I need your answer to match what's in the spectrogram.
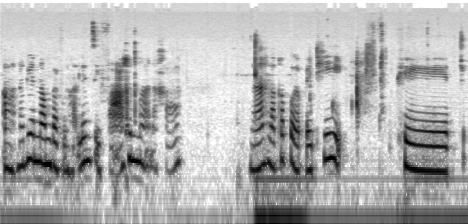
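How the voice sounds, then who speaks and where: A woman's voice: mid-range voice, measured pace, a little mellow, slight background noise. A woman teaching a primary school English lesson online, patiently repeating and spelling words letter by letter. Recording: tinny phone-like audio.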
